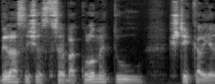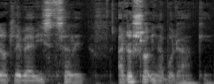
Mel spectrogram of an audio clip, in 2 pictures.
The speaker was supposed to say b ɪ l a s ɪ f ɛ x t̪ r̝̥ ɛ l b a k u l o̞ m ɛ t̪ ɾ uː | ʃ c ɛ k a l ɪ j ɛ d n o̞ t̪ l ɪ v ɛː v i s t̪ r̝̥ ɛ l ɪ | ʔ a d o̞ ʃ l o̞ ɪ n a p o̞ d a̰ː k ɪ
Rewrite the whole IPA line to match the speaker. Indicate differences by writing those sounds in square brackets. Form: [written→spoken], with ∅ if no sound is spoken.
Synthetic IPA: b ɪ l a s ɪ [f→ʃ] ɛ [x→s] t̪ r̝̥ ɛ l b a k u l o̞ m ɛ t̪ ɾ uː | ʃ c ɛ k a l ɪ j ɛ d n o̞ t̪ l ɪ v ɛː v [i→iː] s t̪ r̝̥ ɛ l ɪ | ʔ a d o̞ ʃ l o̞ ɪ n a [p→b] o̞ d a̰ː k ɪ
